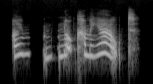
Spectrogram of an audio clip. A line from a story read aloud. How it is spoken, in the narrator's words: she whimpered in a trembly voice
